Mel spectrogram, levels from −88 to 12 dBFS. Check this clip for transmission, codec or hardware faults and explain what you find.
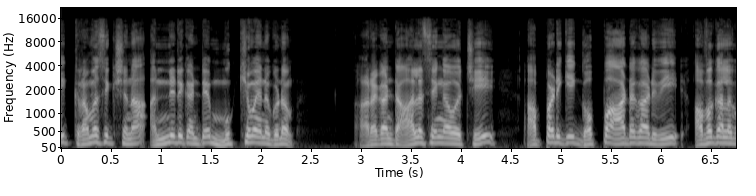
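I find no faults in this clip.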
